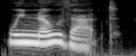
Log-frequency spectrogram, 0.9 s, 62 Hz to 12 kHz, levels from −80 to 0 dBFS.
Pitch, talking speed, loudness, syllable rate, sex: 205 Hz, 195 wpm, -15 LUFS, 4.0 syllables/s, female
